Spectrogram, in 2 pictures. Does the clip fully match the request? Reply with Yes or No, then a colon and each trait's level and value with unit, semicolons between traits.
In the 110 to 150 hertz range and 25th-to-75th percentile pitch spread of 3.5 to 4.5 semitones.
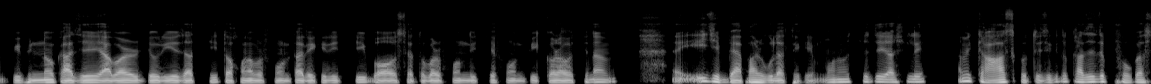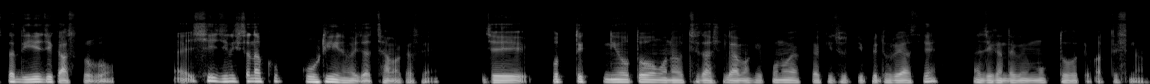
No: very low, 95 Hz; average, 4.1 semitones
